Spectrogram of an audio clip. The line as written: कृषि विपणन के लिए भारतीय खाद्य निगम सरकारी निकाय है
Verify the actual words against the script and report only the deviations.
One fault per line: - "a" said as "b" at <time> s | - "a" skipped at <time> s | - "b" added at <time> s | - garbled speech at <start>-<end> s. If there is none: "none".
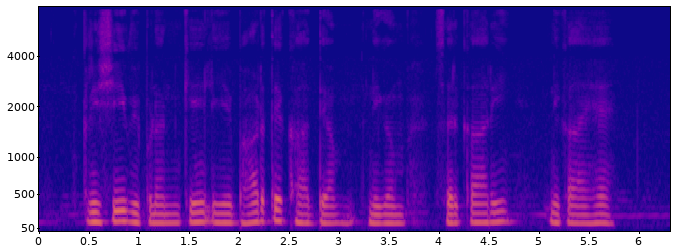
none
